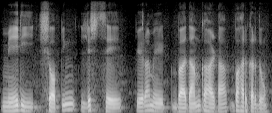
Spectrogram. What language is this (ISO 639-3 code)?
urd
